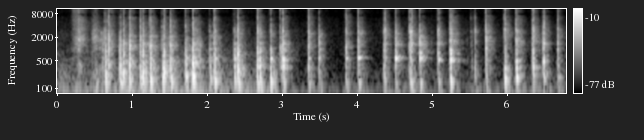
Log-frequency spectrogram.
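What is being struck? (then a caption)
Small plastic bottle of oil. A small brown translucent plastic argan body-oil bottle with a gold cap, apparently filled with liquid, is tapped and scratched with fingernails. About 33 quick, dry, hollow taps come in an uneven stream with a short pause near the middle; each carries a soft midrange tone around 530 Hz that dies away almost instantly. Faint scratching fills the spaces between taps, and the whole clip is quiet and close.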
